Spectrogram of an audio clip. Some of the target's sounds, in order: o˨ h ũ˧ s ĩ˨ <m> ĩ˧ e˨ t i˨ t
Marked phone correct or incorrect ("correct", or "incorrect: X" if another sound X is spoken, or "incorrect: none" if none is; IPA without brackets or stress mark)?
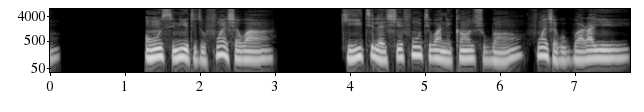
incorrect: n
